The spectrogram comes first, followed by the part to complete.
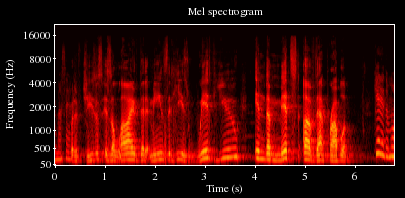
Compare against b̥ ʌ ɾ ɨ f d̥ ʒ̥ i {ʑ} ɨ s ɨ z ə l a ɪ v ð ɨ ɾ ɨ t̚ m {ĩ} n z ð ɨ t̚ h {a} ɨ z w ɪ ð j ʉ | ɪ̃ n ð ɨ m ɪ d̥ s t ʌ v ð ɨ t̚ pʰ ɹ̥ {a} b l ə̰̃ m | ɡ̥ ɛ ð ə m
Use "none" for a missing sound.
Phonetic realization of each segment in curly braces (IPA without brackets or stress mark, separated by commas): z, ĩ, i, ɑ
